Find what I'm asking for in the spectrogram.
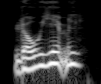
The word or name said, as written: lovhjemmel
